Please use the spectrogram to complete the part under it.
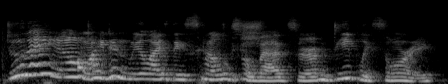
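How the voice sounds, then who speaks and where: A woman's voice: a little high, lively intonation, moderate pace, distant mic, lightly acted. A woman voicing a meek, flustered male barber for a puppet play, hesitant and apologetic, in a roomy rehearsal recording. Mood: deferential. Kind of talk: puppet theatre acting.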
